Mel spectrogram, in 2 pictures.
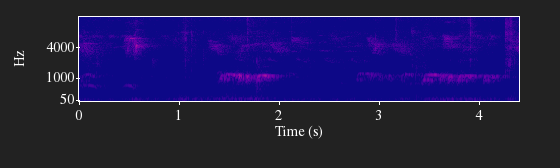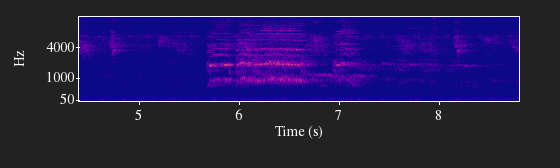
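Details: Roosters crowing on a cold, foggy morning at Ko Kha, Lampang, Thailand. One loud, rasping, harmonic-rich crow bursts out late in the clip, after several steady whistled tones from other birds, with rural background hiss.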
